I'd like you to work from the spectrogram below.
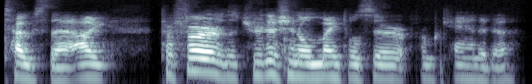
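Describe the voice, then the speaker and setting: A man's voice: medium pitch, moderate pace. A man in casual home cooking chat in a kitchen, talking in an easygoing, rambling way with many fillers and restarts. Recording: dull home video with faint noise.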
